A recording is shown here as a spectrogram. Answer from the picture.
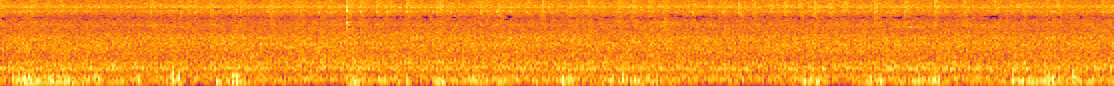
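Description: Irregular low rumble of air buffeting a phone microphone, fluttering unevenly throughout.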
